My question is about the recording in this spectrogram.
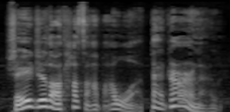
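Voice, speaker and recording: A man narrating a folk ghost story in a lively, vivid storytelling manner. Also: medium pitch, brisk, gravelly, husky, faint music behind.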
